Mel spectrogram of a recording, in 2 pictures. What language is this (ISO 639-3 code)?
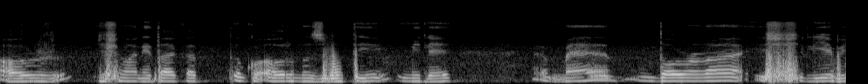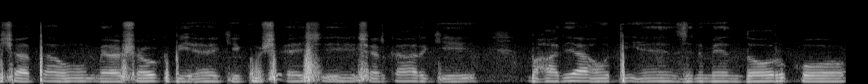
urd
